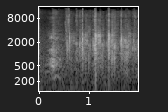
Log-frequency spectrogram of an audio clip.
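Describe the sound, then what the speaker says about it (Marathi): Audience at a public speech in Pune clapping slowly and unevenly, separate hand claps spaced roughly a quarter second apart, close and moderately loud. "ते टाळ्या वाजा म्हणजे हळूहळू असं वाजते"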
